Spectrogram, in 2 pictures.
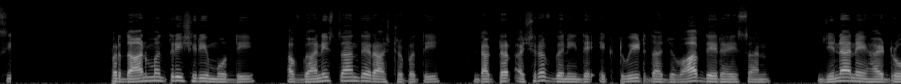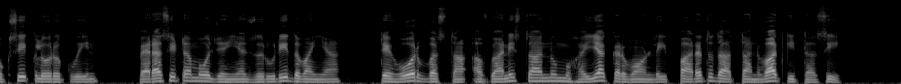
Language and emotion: Punjabi, neutral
